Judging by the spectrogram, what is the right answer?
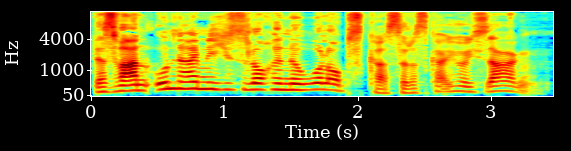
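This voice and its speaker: A man's voice: sits high, lively intonation, brisk, creaky. A man telling a casual personal anecdote in a chatty, colloquial way, with frequent tag questions. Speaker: storyteller.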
